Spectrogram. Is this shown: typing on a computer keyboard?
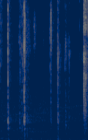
yes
